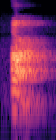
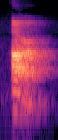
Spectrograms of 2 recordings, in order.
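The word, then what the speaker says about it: 二: the "e" sound is a bit different from the way pronounced in English it's a bit about this er sound so èr, èr.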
